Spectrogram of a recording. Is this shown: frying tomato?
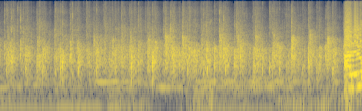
no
